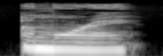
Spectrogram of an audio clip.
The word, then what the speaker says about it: amore: Amore, I said softly, demonstrating the proper pronunciation. The R is barely there. It's more of a suggestion than a sound.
